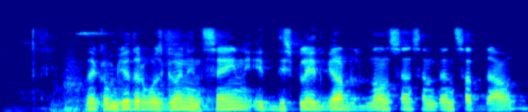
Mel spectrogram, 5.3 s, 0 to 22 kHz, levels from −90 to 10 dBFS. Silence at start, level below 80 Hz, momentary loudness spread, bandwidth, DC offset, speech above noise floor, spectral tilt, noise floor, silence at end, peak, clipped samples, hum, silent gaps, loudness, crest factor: 0.6 s; -66 dBFS; 9 LU; 8.2 kHz; under 0.1%; 30 dB; -6 dB/octave; -65 dBFS; 0 s; -18 dBFS; under 0.1%; none; none; -35 LUFS; 16 dB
